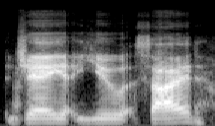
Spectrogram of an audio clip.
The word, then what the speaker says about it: Jeaucide: many many years ago I'm Ju side pronounced Ju side call me for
